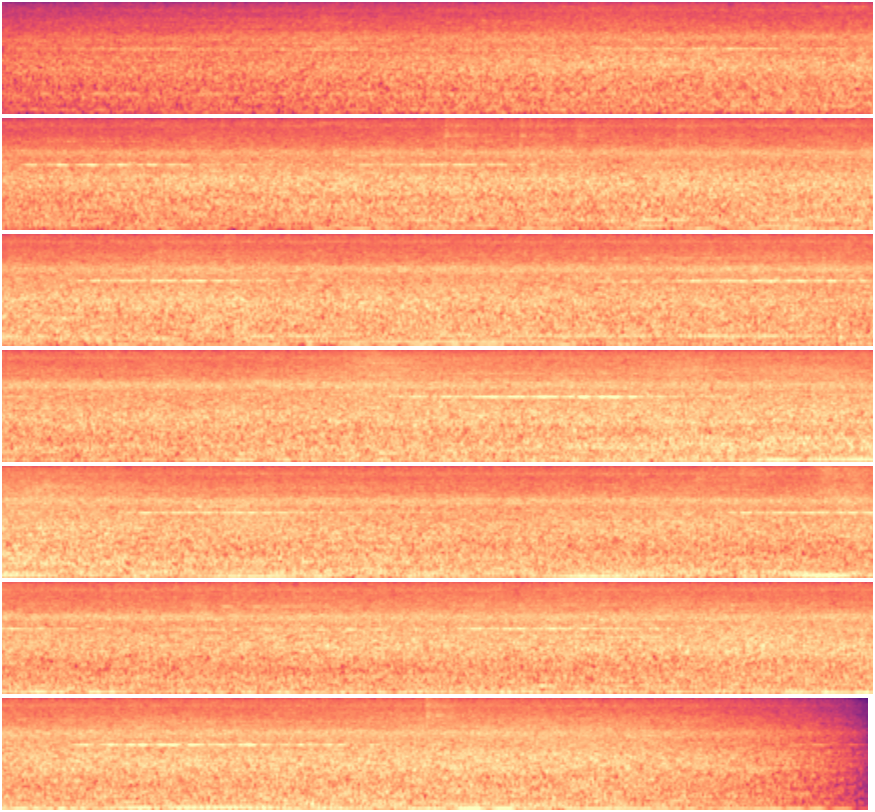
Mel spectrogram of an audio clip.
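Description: A low, steady rumbling roar with a hiss over it, swelling gradually louder, with faint short high beeps coming about every two seconds.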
